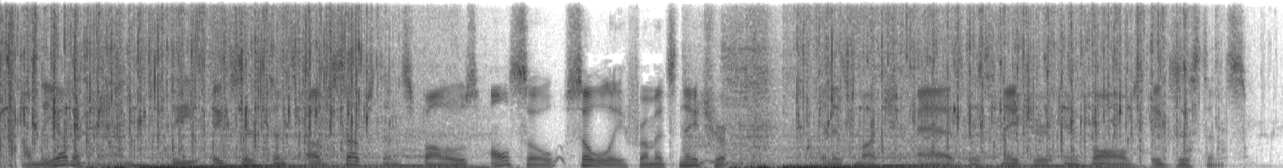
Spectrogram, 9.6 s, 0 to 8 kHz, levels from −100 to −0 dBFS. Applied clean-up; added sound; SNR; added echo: none; Rattle (instrument) + Engine / Car; -4 dB; none.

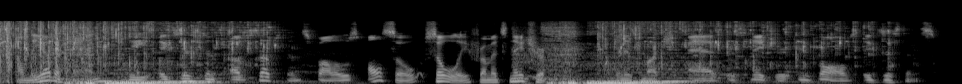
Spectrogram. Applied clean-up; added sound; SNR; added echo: classical method log-MMSE.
